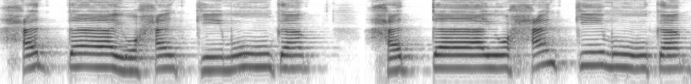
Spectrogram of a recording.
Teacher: حتی میں ہا کو تا کے سامنے لائیں گے، تا کے اوپر تشدید زور دیں گے، اگلے تا کے اوپر کھڑا زبر ہے، ایک الف دال میں کھینچیں گے.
